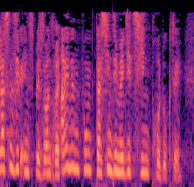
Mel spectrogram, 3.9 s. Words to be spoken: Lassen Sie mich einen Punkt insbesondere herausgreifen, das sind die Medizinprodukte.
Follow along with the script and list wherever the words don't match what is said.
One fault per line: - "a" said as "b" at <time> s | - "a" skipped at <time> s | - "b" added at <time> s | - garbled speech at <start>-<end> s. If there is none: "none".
- "mich" said as "insbesondere" at 0.4 s
- "insbesondere herausgreifen" skipped at 1.9 s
